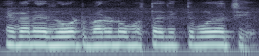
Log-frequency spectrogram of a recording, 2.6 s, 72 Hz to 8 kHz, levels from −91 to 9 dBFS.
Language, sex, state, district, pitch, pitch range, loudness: Bengali, male, Assam, Hailakandi, 185 Hz, 180-185 Hz, -13 LUFS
